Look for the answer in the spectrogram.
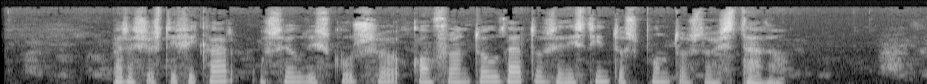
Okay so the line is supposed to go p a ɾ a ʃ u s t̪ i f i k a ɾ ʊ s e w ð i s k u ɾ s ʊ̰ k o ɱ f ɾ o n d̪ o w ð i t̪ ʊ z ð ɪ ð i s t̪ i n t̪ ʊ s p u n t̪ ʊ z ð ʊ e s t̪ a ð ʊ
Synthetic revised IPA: p a ɾ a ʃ u s t̪ i f i k a ɾ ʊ s e w ð i s k u ɾ s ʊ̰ k o ɱ f ɾ o n t̪ o w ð a t̪ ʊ z ð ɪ ð i s t̪ i n t̪ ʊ s p u n t̪ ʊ z ð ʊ e s t̪ a ð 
